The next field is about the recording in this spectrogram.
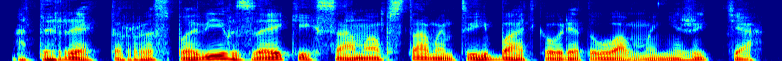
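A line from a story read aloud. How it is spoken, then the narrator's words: Hissed. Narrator (Ukrainian): просичав він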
